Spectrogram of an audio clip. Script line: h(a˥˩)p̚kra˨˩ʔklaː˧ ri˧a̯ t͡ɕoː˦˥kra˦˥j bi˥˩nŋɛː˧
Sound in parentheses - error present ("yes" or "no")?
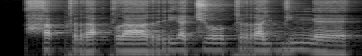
no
